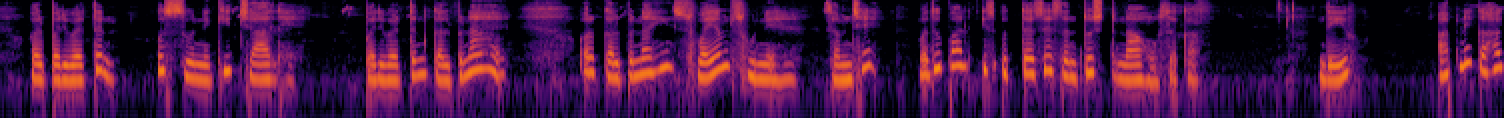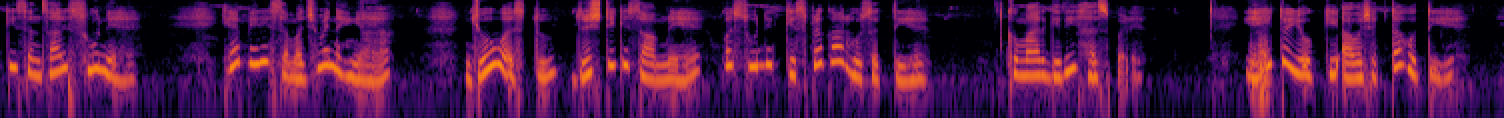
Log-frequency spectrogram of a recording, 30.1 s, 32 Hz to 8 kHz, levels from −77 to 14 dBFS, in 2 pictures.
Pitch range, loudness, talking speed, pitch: 200-305 Hz, -20 LUFS, 120 wpm, 240 Hz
